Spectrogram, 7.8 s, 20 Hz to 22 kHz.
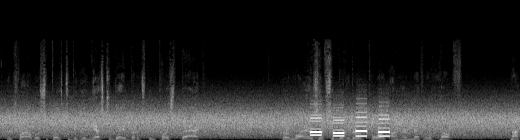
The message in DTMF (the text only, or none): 8432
